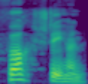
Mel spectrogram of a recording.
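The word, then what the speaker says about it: Verstehen: Weber, ठीक है, termed फर्स्टेहन। अब ये जो लफ्ज़ फर्स्टेहन है मेरे बेटे, ये बेसिकली जर्मन वर्ड है। फर्स्टेहन, वैसे तो ये वर्स्टेहन लिखा हुआ है, लेकिन अगर आप इसको एग्जैक्टली जो इसकी प्रोनाउंसिएशन वो क्या बन जाएगी?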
